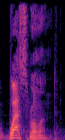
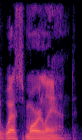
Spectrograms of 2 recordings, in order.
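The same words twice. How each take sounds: First: The stress falls before the final syllable. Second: The stress falls on the final syllable. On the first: "I've always pronounced it" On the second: "you put the emphasis on uh, on land"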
